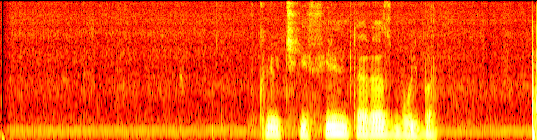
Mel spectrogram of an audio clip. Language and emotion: Russian, neutral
